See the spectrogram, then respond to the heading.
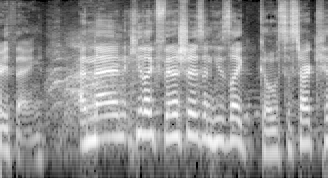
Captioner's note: audience shrieks in disgust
